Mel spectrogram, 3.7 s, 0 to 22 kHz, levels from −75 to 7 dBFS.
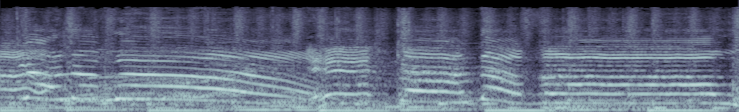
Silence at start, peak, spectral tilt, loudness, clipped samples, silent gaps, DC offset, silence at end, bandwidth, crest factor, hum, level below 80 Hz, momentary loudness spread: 0 s; 0 dBFS; -4 dB/octave; -9 LUFS; under 0.1%; none; 0.6%; 0 s; 17 kHz; 10 dB; none; -20 dBFS; 2 LU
